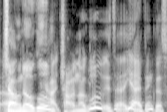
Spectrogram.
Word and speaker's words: Çalhanoğlu: Why am I forgetting how to pronounce Çalhanoğlu? Çalhanoğlu?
